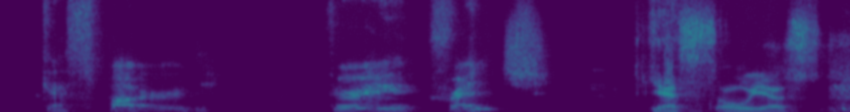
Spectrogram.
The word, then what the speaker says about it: Gaspard: You pronounced it one of the two ways that is acceptable. My wife is more persistent about and Gaspard, but I've always had Gaspard. So I answer to either one.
